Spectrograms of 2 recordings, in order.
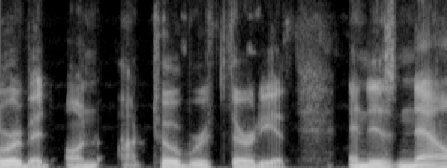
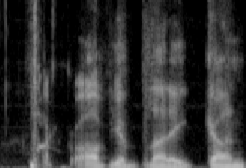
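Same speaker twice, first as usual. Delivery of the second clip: bad put-on Liverpool accent, quieter; 7 dB quieter than usual. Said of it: "It was a terrible [name]".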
